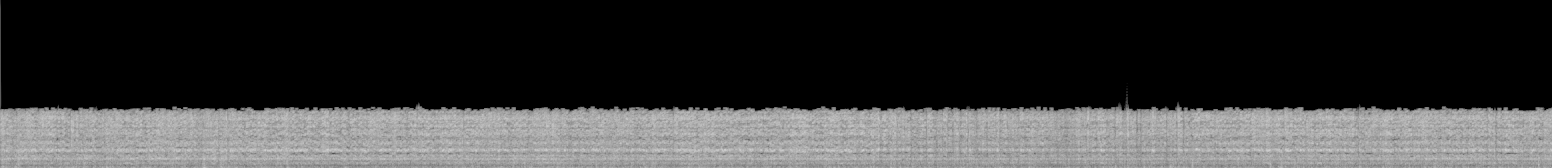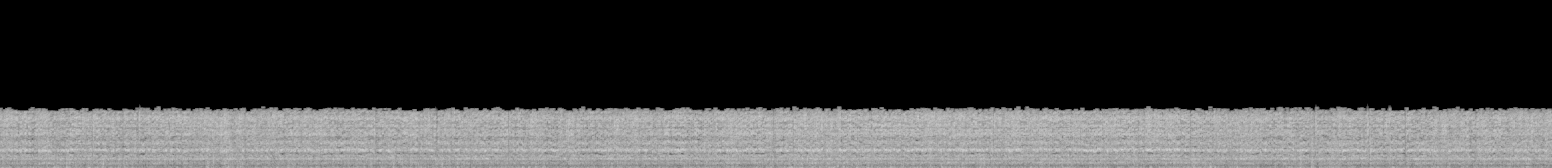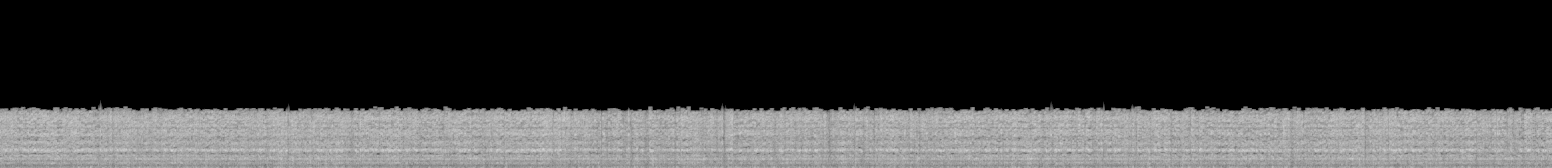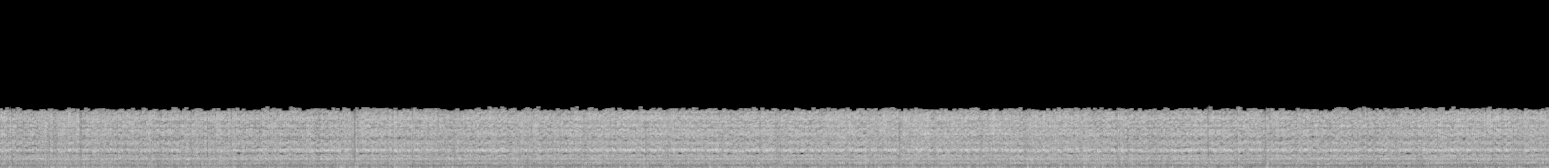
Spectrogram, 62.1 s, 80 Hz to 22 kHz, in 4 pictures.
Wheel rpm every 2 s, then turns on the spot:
220, 220, 230, 220, 220, 230, 220, 220, 220, 220, 220, 220, 230, 240, 210, 210, 220, 220, 230, 230, 220, 230, 220, 220, 210, 220, 230, 230, 230, 230, 220.
none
